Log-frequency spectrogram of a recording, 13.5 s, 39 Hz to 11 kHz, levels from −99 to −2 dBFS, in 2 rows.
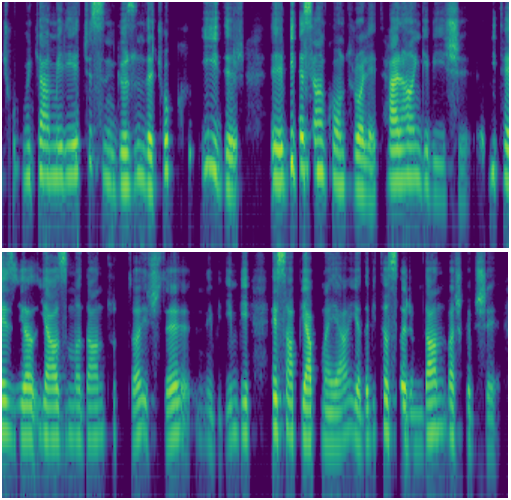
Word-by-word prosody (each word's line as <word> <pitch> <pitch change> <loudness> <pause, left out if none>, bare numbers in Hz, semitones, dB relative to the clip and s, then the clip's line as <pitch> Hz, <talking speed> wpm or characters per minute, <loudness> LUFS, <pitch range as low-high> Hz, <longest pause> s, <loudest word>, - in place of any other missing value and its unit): çok 240 - -22
mükemmeliyetçisin, 200 - -2
gözün 175 +3 -1
de 165 -1 +5
çok 235 +9 -4 0.2
iyidir, 210 - -2 0.3
eee, 190 -1 +3
bir 275 - +3
de 250 - +6
sen 230 -2 +6
kontrol 170 -5 -1
et - - -6
herhangi 190 -1 +2
bir 140 - -15
işi, 130 -1 -4 0.3
bir 225 - -10
tez, 180 -6 0
ya 165 -1 +4
yazmadan 160 0 -1
tut 170 0 -27 0.2
da, 165 +4 -2
işte, 170 -1 -3 0.2
ne 140 -4 -20
bileyim, 170 +3 -16
bir 175 -1 -3 0.3
hesap 185 -3 +6
yapmaya 150 -1 +1
ya 175 -3 -4
da 150 - -5
bir 170 - -22
tasarımdan 175 0 +1
başka 170 - -6
bir - - -17
şeye." - - -5
175 Hz, 150 wpm, -24 LUFS, 160-200 Hz, 0.3 s, de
